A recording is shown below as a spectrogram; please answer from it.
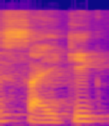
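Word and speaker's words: psychic: को नहीं पढ़ते हैं ऐसे ही साइकिक भी होता है ठीक है क्या होता है साइकिक भी होता है यहां पे हम क्या क्या लिखते हैं वहां पर भी हम स्टार्ट करते हैं पी से एस वाई सी एच आई सी यहां पर भी हम देखिए साइकिक पढ़ते हैं p को यहां पर भी नहीं पढ़ते यदि ए के पहले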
